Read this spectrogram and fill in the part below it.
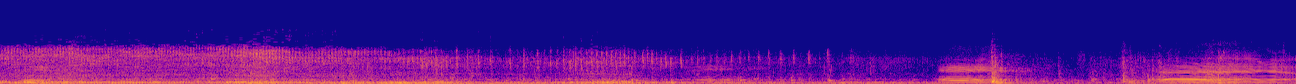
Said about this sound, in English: All right, Lee, swing around and cut the engine.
